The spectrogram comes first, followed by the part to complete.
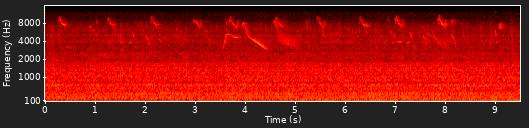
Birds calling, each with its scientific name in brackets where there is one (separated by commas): unidentified bird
